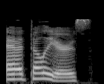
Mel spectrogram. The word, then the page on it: ateliers: British English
